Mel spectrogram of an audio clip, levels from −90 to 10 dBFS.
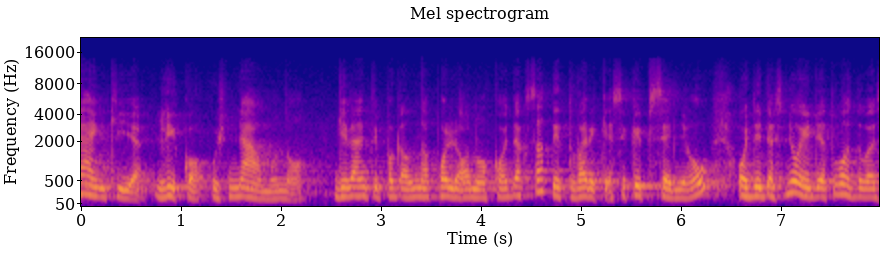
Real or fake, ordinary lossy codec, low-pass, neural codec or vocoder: fake; MP3, 96 kbps; 14.4 kHz; autoencoder, 48 kHz, 128 numbers a frame, DAC-VAE, trained on Japanese speech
